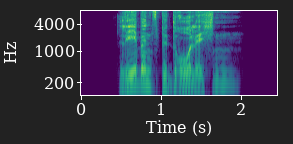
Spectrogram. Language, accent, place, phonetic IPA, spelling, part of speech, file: German, Germany, Berlin, [ˈleːbn̩sbəˌdʁoːlɪçn̩], lebensbedrohlichen, adjective, De-lebensbedrohlichen.ogg
- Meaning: inflection of lebensbedrohlich: 1. strong genitive masculine/neuter singular 2. weak/mixed genitive/dative all-gender singular 3. strong/weak/mixed accusative masculine singular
